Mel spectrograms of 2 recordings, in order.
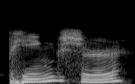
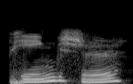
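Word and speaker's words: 平时: the word usually is translated as ping sure which carries a mid rising tone on both the eyes making it ping sure good job note that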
